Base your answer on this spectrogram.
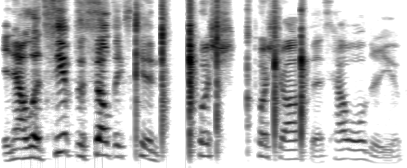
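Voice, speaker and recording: A man of twenty giving fan play-by-play on a live stream, calling the action quickly and chatting with viewers between plays. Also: a little high, sing-song, heavy background noise. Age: 20s. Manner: rapid call of the action mixed with chatty asides to viewers.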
